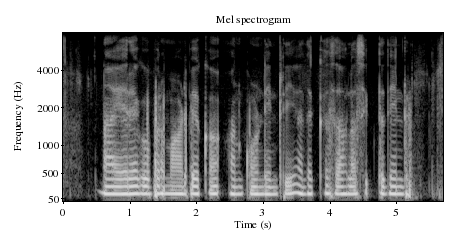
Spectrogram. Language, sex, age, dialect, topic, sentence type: Kannada, male, 18-24, Northeastern, banking, question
